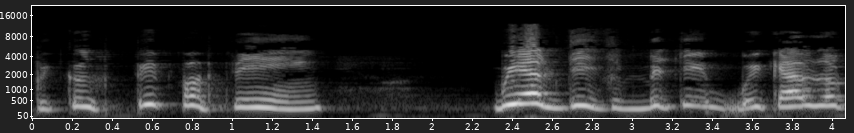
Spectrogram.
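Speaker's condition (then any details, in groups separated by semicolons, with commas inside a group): Cerebral palsy; cerebral palsy since birth, born in Greece; speech problems when young, began talking after attending Gruella school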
